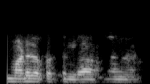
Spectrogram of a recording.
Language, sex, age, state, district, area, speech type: Tamil, male, 30-45, Tamil Nadu, Dharmapuri, rural, conversation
